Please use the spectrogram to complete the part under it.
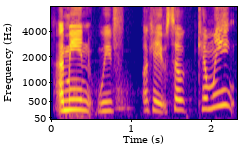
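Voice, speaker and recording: A woman's voice: high-pitched, lively intonation, a little slow, darkish tone. Questioning woman in casual podcast chat. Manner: questioning, argumentative. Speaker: podcast co-host.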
